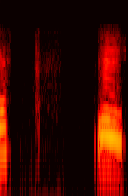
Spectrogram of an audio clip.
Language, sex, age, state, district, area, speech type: Bodo, male, 18-30, Assam, Kokrajhar, rural, conversation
